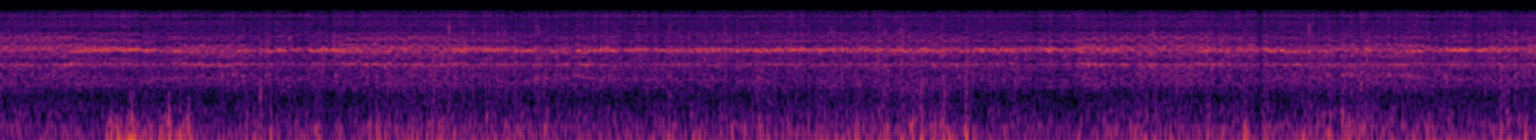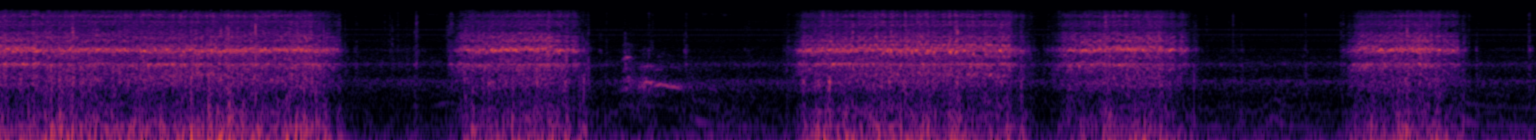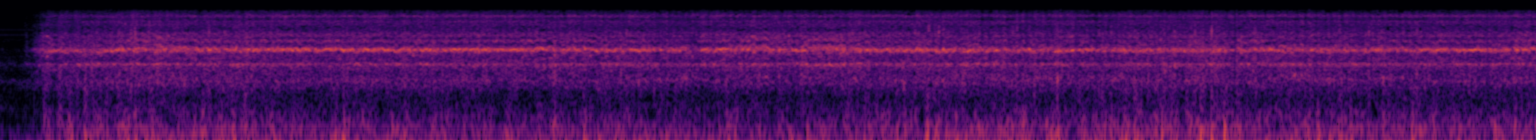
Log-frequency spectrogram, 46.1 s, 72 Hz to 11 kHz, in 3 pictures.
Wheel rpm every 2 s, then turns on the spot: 160, 160, 160, 160, 160, 160, 160, 160, 160, 70, 70, 30, 130, 70, 50, 60, 160, 160, 160, 160, 160, 160, 160.
18-20 28-30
